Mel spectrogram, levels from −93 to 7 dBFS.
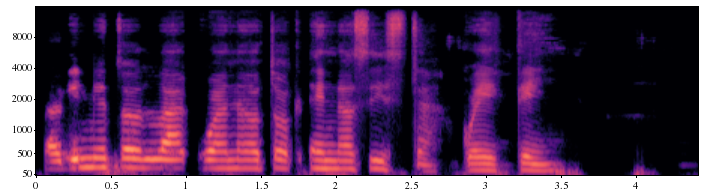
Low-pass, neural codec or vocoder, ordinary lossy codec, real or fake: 14.4 kHz; codec, 32 kHz, 1.9 kbps, SNAC; none; fake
